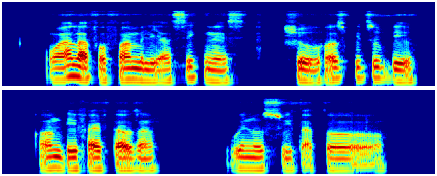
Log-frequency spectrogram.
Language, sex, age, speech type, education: Nigerian Pidgin, male, 15-29, spontaneous, tertiary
